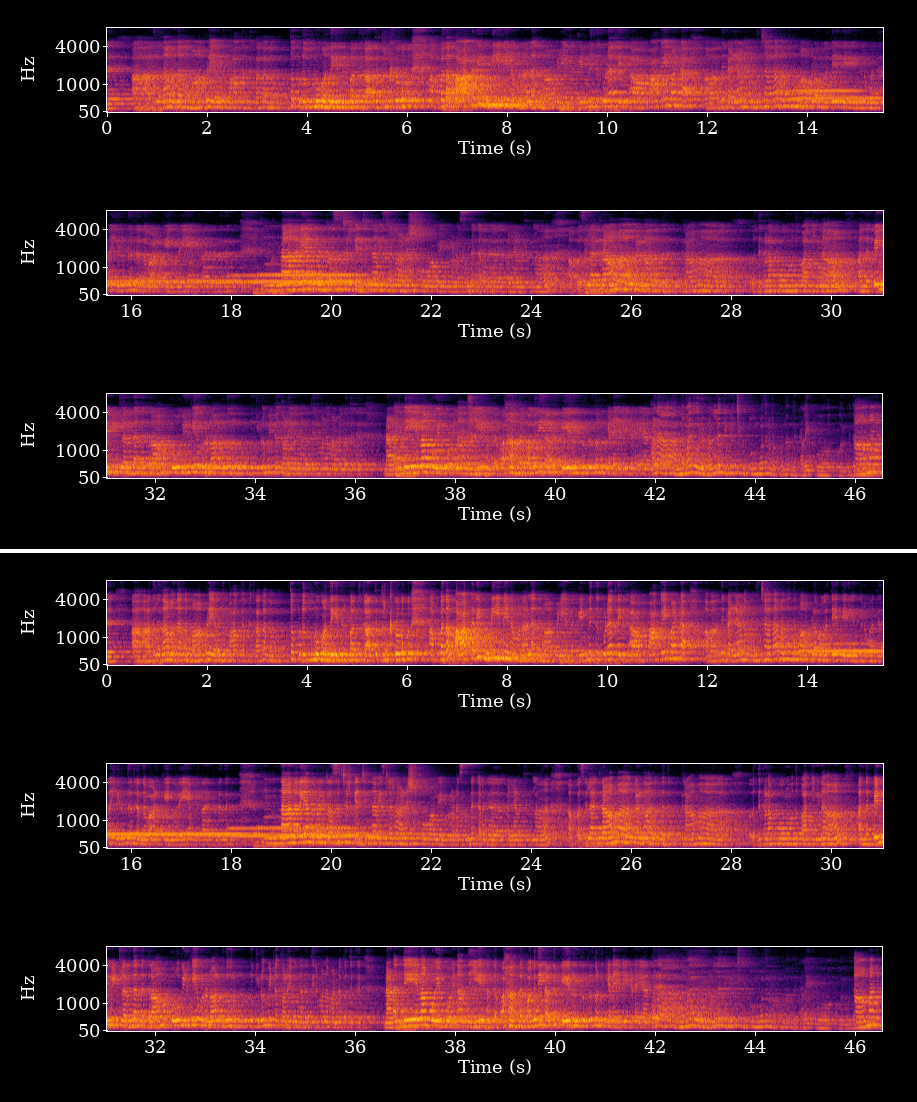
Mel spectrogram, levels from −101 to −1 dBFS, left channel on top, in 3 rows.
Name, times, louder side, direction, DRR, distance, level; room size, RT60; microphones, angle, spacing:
voice 1, 0.0-28.0 28.3-30.2 30.5-36.1 36.6-42.1 46.0-46.5, right 1 dB, 65° right, 1 dB, 0.9 m, -26 dB
voice 2, 0.6-1.1 6.7-7.0 9.0-10.3 18.4-19.1 25.1-25.6 36.8-37.2 38.2-38.7 41.9-46.5, left 2 dB, 40° left, 1 dB, 0.4 m, -35 dB
sound 1, 13.5-20.4, right 2 dB, 80° right, 1.2 m, -30 dB
7.5 x 3.7 x 6.1 m, 2.9 s
head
